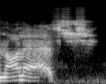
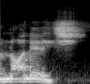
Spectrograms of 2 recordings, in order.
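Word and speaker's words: knowledge: ठीक है ये नॉलेज कई विद्यार्थी नोलेज पढ़ते है नोलेज गलत है ठीक है और ज्वेलरी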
